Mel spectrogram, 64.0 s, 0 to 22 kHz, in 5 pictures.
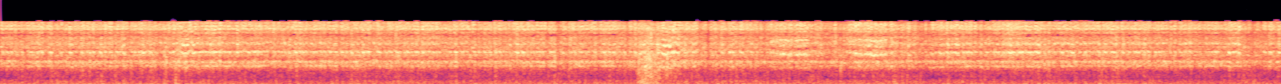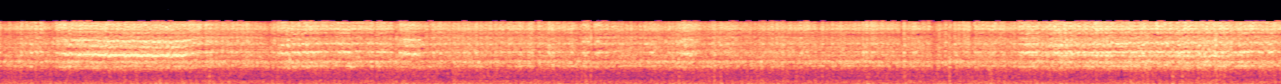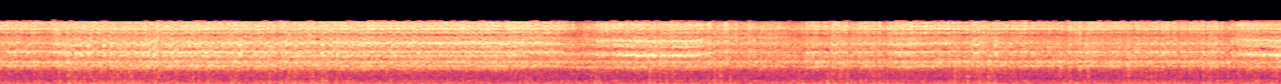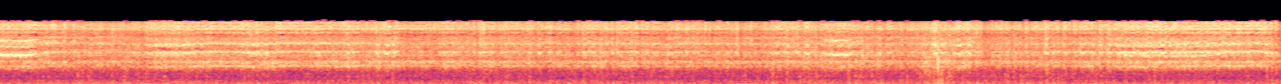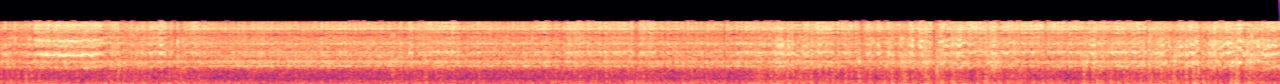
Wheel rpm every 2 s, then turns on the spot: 230, 230, 230, 230, 230, 230, 230, 220, 230, 230, 230, 230, 220, 220, 210, 210, 220, 230, 230, 220, 220, 230, 230, 230, 230, 220, 230, 230, 230, 230, 230, 230.
none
